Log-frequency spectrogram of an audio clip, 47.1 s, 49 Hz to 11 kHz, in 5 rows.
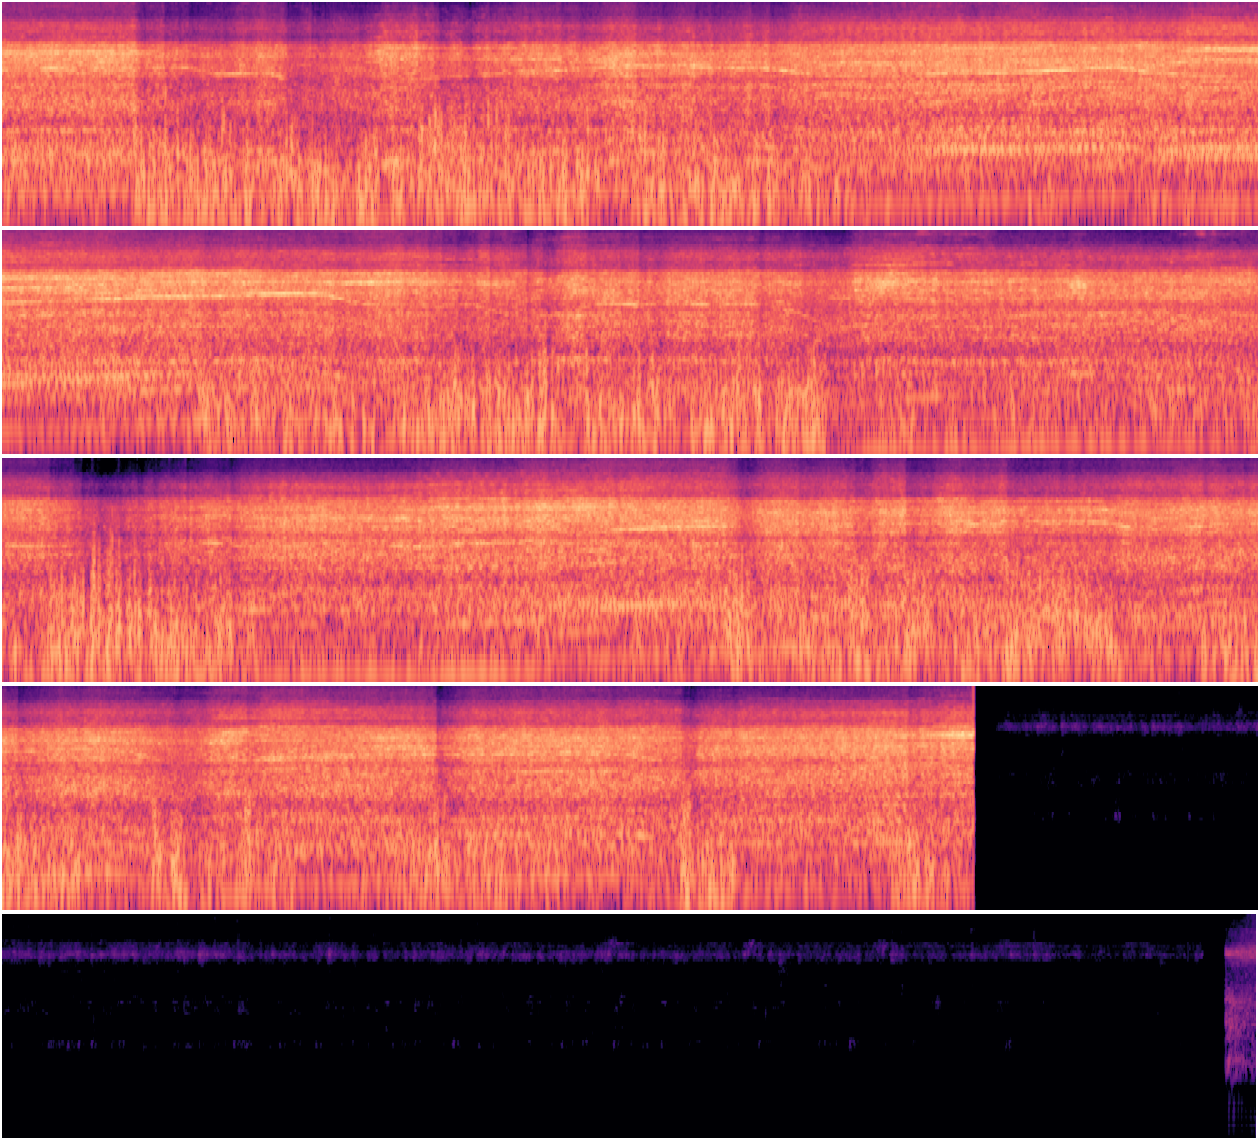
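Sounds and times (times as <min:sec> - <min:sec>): faint wavering squeals: 0:00.0 - 0:32.8
heavy machinery engine rumble: 0:00.0 - 0:35.6.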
